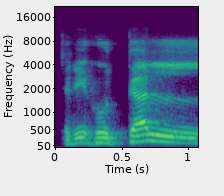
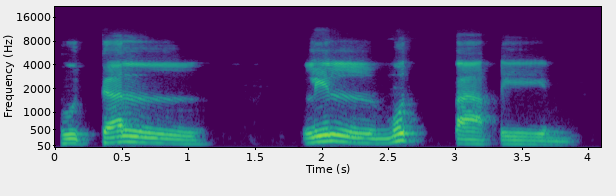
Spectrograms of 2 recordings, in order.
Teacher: dal fathah tanwin bertemu dengan huruf lam, itu disebut idgham bila gunnah. Ditandai dengan tasdid.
